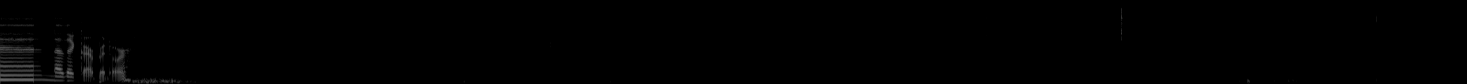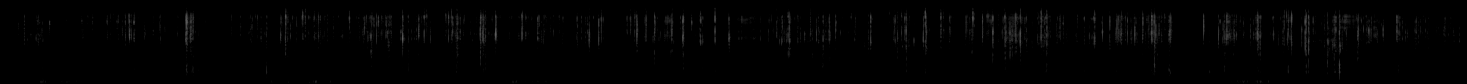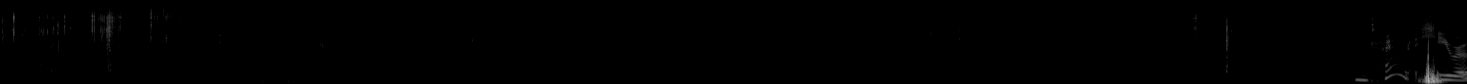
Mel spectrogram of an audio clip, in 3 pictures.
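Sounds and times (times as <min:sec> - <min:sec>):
foil wrapper crinkling and tearing: 0:14.8 - 0:31.2.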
